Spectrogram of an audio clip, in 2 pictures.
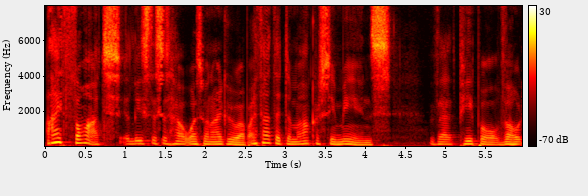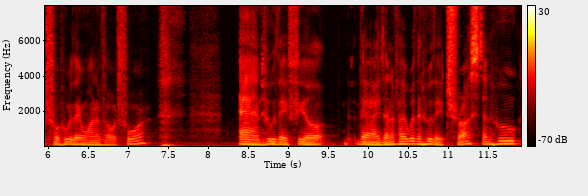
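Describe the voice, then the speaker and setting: A man giving conversational opinion commentary as a podcast host, halting and emphatic, repeating phrases and often checking in with the listener. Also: medium pitch.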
